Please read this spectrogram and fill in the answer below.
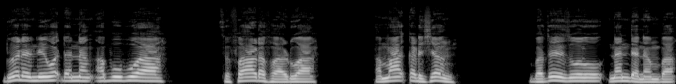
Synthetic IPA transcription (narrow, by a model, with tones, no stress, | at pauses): doː˦le˨neː˦wɐ˦ɗɐ˨nːɐ˦ŋʔa˨buː˦bʊ˦waː˨ | su˨ɸaː˦ɽa˨ɸaː˨ɽʊ˦waː˦ | ʔa˨mːaː˦kʼɐ˨ɽʃ̬ɛ˦m | baː˨za˦˨jzoː˦nɐ˦nda˨nɐ˦mba˦ʔ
